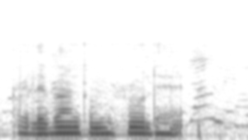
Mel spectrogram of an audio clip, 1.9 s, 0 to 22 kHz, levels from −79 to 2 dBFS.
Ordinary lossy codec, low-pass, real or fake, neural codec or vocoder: Opus, 64 kbps; 7.2 kHz; real; none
